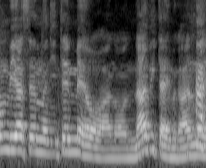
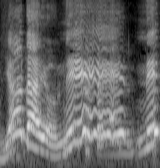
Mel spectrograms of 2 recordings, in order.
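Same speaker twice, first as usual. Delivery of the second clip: high, slow, stretched-out "yada yo ne"; whiny catchphrase; 7 dB louder, much slower than usual. Acted. Comedian sets up his catchphrase, much higher and slower whine. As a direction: draw it out high and pleading. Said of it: "っていうね".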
